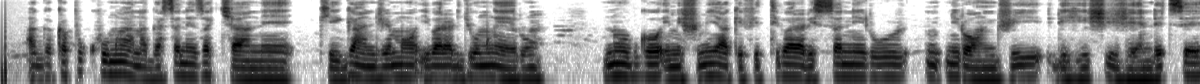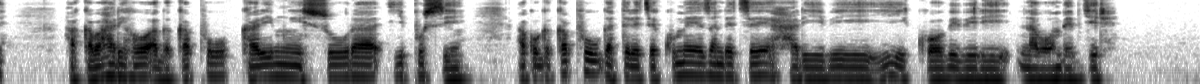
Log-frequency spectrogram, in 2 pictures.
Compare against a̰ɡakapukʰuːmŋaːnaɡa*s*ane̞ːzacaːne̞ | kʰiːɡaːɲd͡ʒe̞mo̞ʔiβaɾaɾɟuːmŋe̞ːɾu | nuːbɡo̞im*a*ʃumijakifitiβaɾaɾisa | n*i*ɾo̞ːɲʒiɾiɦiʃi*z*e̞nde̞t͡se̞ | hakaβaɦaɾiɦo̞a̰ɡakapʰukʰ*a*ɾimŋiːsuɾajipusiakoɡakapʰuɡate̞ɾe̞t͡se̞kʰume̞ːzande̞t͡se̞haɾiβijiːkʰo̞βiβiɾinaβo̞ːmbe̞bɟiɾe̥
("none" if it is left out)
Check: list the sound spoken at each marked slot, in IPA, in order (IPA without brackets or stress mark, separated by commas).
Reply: s, i, i, ʒ, a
